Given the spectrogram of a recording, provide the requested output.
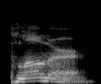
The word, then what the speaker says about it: plumber: Y esa profesión en inglés se dice plumber, plumber, no plumber, sino plumber, plumber.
